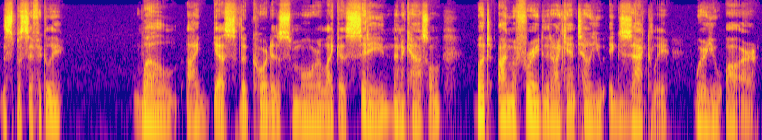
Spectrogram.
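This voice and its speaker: Low, husky, unhurried vampire king played by a man. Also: no room sound. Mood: smug, casual. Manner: unhurried, smug, casually menacing. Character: commanding, teasing male vampire king, smug predator. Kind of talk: roleplay audio drama, addressing the listener.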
